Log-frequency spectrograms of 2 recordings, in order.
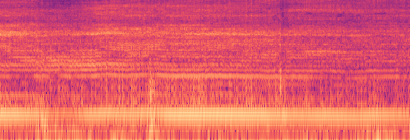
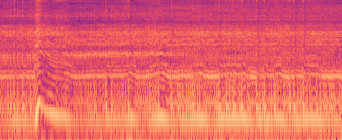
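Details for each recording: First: Small glow-fuel engine in an RC truck holding a steady, buzzy, even idle that doesn't stumble or die and isn't getting hot; it is then adjusted as slightly too lean on the bottom end. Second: Small nitro engine being broken in, not running hot, idles with a buzzy tone that pulses gently up and down after the bottom-end needle was leaned and idle backed off; slightly too lean on the bottom.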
